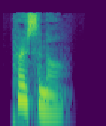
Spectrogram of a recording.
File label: "personal", US female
